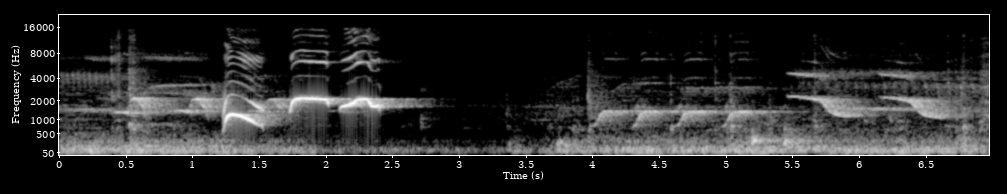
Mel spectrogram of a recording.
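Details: Masked laughingthrush singing vigorously: a few loud, clear whistled notes that bend up and down, a short pause, then softer repeated slurred whistles and a descending pair of phrases, over a low background hum.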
